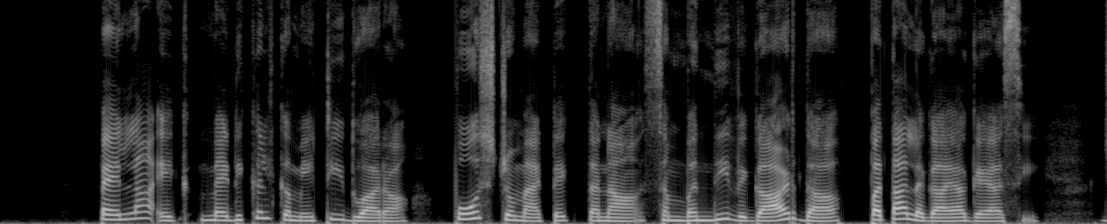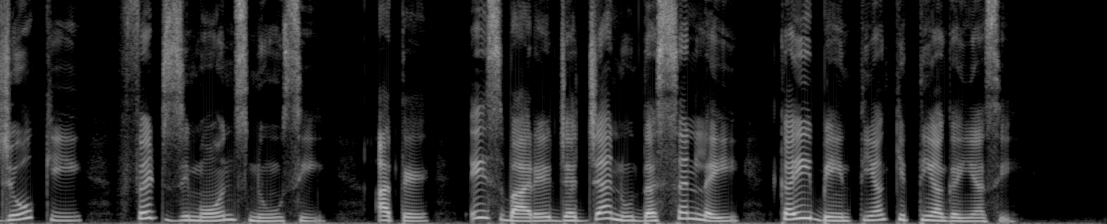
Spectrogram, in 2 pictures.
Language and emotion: Punjabi, neutral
